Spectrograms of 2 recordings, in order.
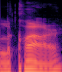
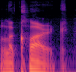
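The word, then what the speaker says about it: Leclerc: the clown i mean the c does not exist in his last name because they pronounce it leclar and not leclark which obviously isn't correct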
